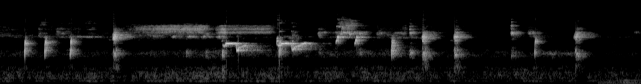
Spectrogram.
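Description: Birdsong: a run of short, high chirps and whistled notes, with one longer trilled phrase lasting about a second starting about a second in.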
